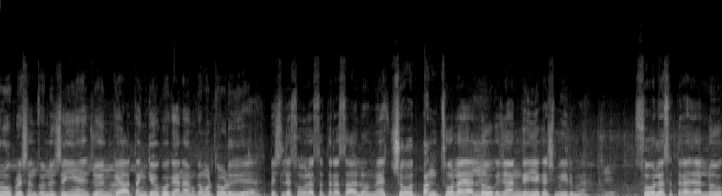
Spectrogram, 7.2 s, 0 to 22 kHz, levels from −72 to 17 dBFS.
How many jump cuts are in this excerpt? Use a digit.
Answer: 1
